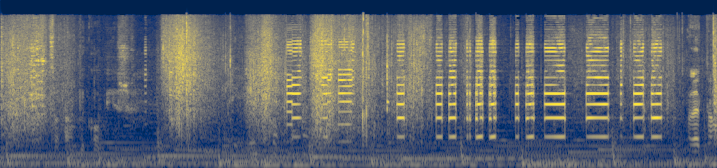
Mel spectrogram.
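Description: A metal detector gives repeated electronic beeps and tones while digging for coins at an old settlement site, loud and close, in bursts over rustling noise, with voices talking nearby.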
